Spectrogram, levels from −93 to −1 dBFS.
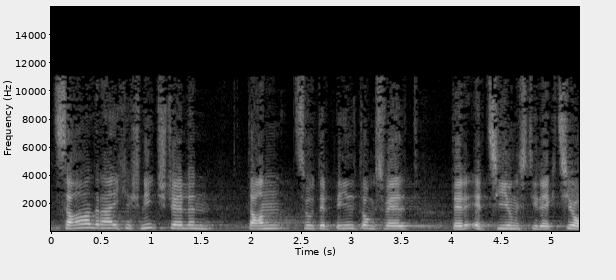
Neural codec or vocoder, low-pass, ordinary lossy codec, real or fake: none; 14.4 kHz; MP3, 48 kbps; real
